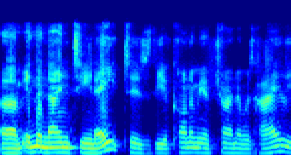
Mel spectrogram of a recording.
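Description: In a Mancunian accent, a man speaks at medium pitch and a moderate pace, his dark, mellow tone carrying fairly even intonation over a quiet background. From Manchester, England. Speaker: postgraduate researcher on China, former news journalist. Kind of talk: interview. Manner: hesitant, many fillers.

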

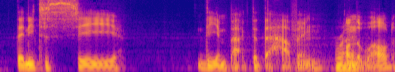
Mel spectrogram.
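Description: Here a man speaks with a very deep, low pitch. His pace is fairly quick. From Essex, England. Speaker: entrepreneur and MBA student. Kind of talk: casual interview.

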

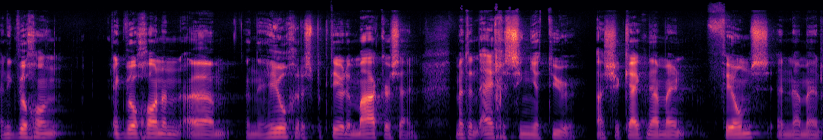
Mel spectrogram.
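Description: In a very clean recording with a silent background, a man speaks in a plain, everyday voice at a fairly low pitch. His pace is moderate and his intonation fairly even. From Netherlands, of Palestinian family. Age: 30s. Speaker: documentary maker. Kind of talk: interview.

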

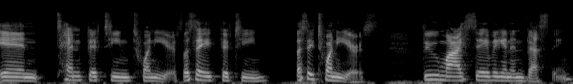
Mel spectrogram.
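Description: Over a quiet background, a woman with an American accent speaks at a medium pitch in a bright, sharp tone. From Brooklyn, New York. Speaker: personal finance expert. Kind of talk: interview.

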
